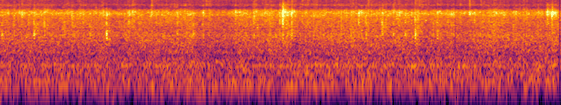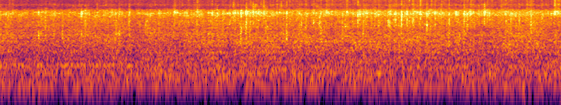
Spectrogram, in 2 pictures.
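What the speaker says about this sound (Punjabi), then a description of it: "ਫੁੱਲ ਮੀਂਹ ਪੈ ਰਿਹਾ ਅੱਜ" Heavy rain pours down steadily in Sangrur district, Punjab, a dense, even hiss of drops hitting surfaces that holds for the whole stretch with no voices.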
